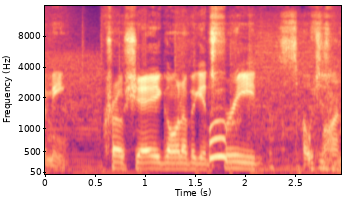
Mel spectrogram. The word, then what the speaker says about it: Fried: crochet going up against Freed, which fun. is weird that it's spelled fried, but it's pronounced Freed.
